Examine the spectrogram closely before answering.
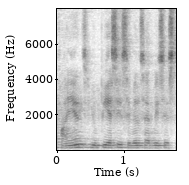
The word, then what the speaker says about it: faience: Spelling इसकी एक बार ठीक ठाक कर लेते हैं, एफ एफ FAIENCE, ठीक है, फाइंस।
